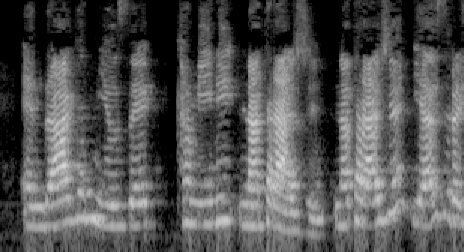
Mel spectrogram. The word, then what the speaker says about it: Natarajan: Natarajan, yes, did I say it right? Yes, Okay. Natarajan.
